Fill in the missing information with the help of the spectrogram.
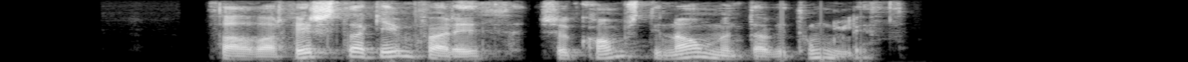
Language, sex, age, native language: Icelandic, male, 30-39, Icelandic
